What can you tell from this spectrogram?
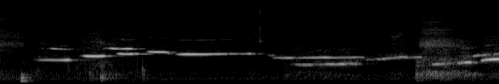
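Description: Close, clear whistling carries a slow, sustained tune with long held notes and gliding pitch changes; more than one whistler seems to join in, with faint breathy noise between phrases.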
